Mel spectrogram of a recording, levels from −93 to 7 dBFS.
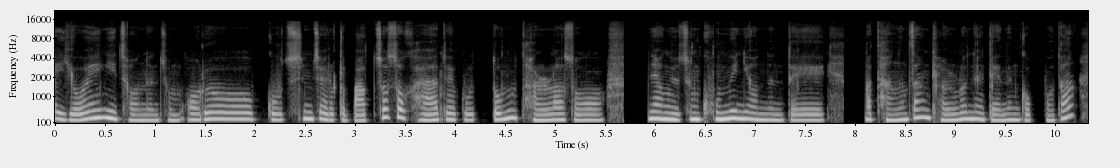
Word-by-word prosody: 여행이 245 +6 +4
저는 190 -3 -4
좀 190 -1 -7
어렵고 220 -1 0
심지어 235 0 +1
이렇게 200 -1 -4
맞춰서 280 +11 -2
가야 200 -4 -2
되고 210 -2 -3 0.2
너무 235 +5 +3
달라서 195 -4 -2 0.4
그냥 240 -2 +6
요즘 220 +2 +3
고민이었는데 200 -5 +2 0.4
아 220 - -1
당장 215 +8 -1
결론을 220 +1 +1
내는 195 +1 -2
것보다 195 - -5
210 Hz, 280 characters per minute, -21 LUFS, 195-230 Hz, 0.4 s, 그냥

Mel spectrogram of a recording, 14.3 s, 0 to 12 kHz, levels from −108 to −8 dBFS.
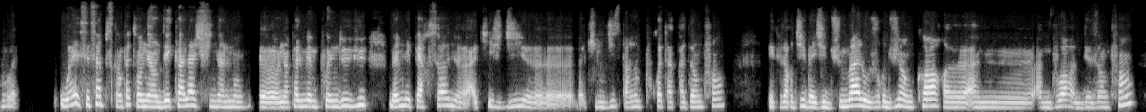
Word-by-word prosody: Ouais. 175 - -4 0.6
Ouais, 235 +8 +4
c'est 220 - 0
ça 240 +4 +2
parce 215 - -12
qu'en 175 - -1
fait 225 +4 -2
on 175 -1 +5
est 175 - +6
en 165 - +3
décalage, 190 +4 +4
finalement, 170 -2 -2 0.2
heu, 160 - +5
on - - +1
n'a 155 0 +2
pas 180 +3 +2
le 175 - +1
même 175 -2 +2
point 175 +1 +1
de 180 +2 +1
vue. 205 +3 +1 0.3
Même 180 +3 +4
les 195 - +1
personnes, 190 +3 0
heu, 155 - -3
à - - 0
qui - - -6
je 155 -3 -8
dis, 180 +3 -2
heu, 75 - -2
bah, - - -4
qui 160 - -8
me 155 - -3
disent, 180 +4 -8
par 155 - -4
exemple: 170 0 -3
«Pourquoi 180 +2 -1
tu 155 - -6
as - - -4
pas 155 0 -6
d'enfants?» 170 +6 -3 0.5
et 160 - 0
que 155 - -10
leur 160 -1 +1
dis: 190 +5 0
«Bah, 165 - +3
j'ai 160 +2 +1
du 140 +4 -5
mal 195 +2 +6
aujourd'hui 160 +2 0
encore, 190 +2 +3
heu, 155 0 0
à 155 - 0
me 150 -2 -3
à 155 - -4
me 150 0 -3
voir 180 +1 +2
avec 145 -1 -5
des 150 0 -6
enfants», 210 - -3
170 Hz, 250 wpm, -21 LUFS, 155-190 Hz, 0.6 s, est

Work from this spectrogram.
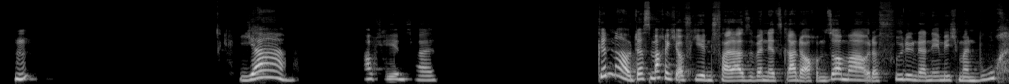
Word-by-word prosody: Mhm. 245 0 -1 2.0
Ja, 280 - +4 0.8
auf 245 +1 -5
jeden 235 -2 -3
Fall. 205 -3 -6 1.6
Genau, 390 - +3
das 250 +4 +1
mache 295 -1 +3
ich 245 - -1
auf 205 - -1
jeden 210 -3 0
Fall. 180 -3 +2
Also, 180 0 +1
wenn 190 -1 -1
jetzt 175 0 -2
gerade 185 -1 +3
auch - - -2
im 175 - -4
Sommer 215 -2 +2
oder 170 -1 -1
Frühling 220 +6 -3
dann 180 -1 -1
nehme 190 +1 -3
ich 195 0 -7
mein 175 -1 -1
Buch, 235 - -4
205 Hz, 155 wpm, -22 LUFS, 185-245 Hz, 2.0 s, Ja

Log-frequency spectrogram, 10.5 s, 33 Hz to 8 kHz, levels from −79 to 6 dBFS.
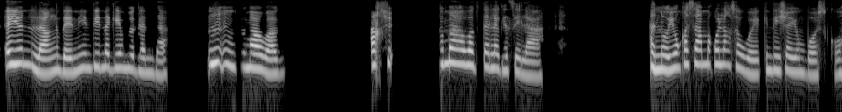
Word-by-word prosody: ayon 345 -1 +5
lang 235 +1 +2
din, 240 +1 +1
hindi 290 +1 -2
naging 290 -1 -1
maganda. 230 -6 -5 0.5
Mm, 350 -3 +3
tumawag. 260 -7 +4 1.1
Actu 330 +3 +2 0.6
tumawag 350 -2 +3
talaga 290 -4 -1
sila. 205 -6 -5 1.3
Ano, 270 -3 +4
yung 290 +2 +1
kasama 345 0 0
ko 345 - +1
lang 340 -1 -5
sa 300 - -3
work 220 -5 -4
hindi 260 0 -4
siya 250 -1 -3
yung 235 - -7
boss 205 -2 -7
ko. 215 +1 -9
275 Hz, 135 wpm, -20 LUFS, 230-330 Hz, 1.3 s, ayon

